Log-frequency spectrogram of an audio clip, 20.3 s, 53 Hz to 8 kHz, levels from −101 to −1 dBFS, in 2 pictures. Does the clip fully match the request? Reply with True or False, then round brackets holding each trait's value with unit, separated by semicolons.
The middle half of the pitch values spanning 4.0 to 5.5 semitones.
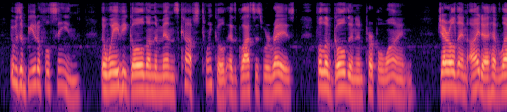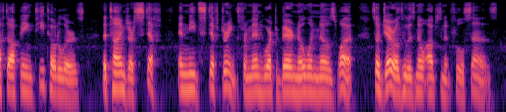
False (3.3 semitones)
